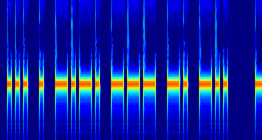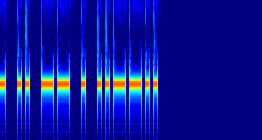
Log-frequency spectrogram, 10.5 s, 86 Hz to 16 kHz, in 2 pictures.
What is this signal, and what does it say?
Morse code, heard as a keyed tone, about 16 wpm, 700 Hz. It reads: SECOND TIME?
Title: Sentences from Top 1000 Words - Review Part 1 - 15wpm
